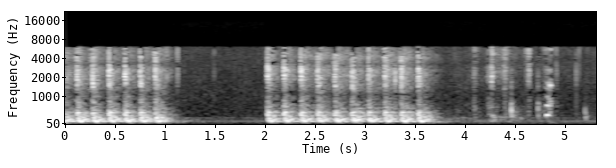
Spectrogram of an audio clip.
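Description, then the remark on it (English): Loud, rapid pounding on the front door of Mrs. Larson's house in two sustained bursts, with a short pause between them, followed by a few lighter scattered knocks. No voices. “I ran to the front door and began pounding.”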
